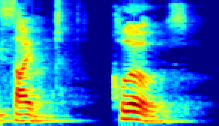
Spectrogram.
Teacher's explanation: when we say clothes the th in the middle can often be silent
